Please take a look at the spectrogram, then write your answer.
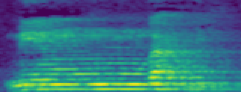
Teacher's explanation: ketika ada nun mati bertemu dengan ba, maka berubahnya menjadi huruf mim. Seakan-akan kita masuk kepada berubah dari nun ke ba itu menjadi mim, tapi memakai dengung.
